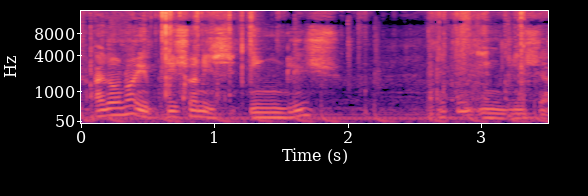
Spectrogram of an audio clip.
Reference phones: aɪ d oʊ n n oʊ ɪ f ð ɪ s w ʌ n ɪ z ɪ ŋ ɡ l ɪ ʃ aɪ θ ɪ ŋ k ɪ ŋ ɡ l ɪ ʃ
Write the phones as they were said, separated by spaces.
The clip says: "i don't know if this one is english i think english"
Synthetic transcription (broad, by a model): aɪ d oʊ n n oʊ ɪ f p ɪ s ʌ n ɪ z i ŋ ɡ l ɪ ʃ aɪ t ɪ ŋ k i ŋ ɡ l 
